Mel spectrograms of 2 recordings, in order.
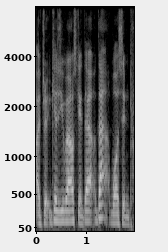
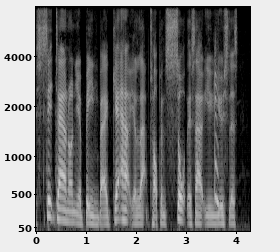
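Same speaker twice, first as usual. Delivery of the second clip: ordinary talk, nothing marked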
